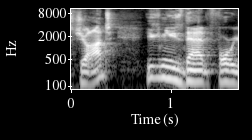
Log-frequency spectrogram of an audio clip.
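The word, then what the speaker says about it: JWT: rest framework jot or JW teens pronounce jot you can use that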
